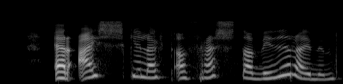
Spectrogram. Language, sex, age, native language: Icelandic, female, 11, Icelandic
